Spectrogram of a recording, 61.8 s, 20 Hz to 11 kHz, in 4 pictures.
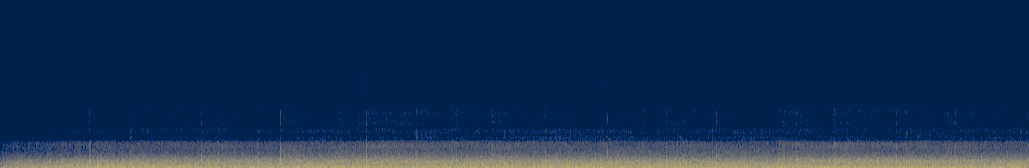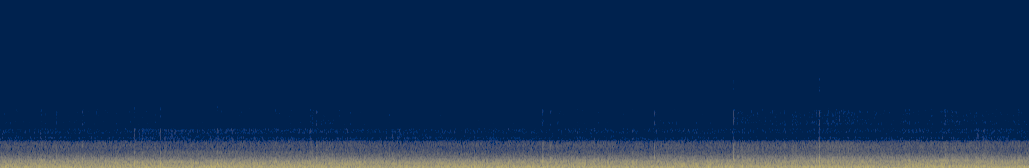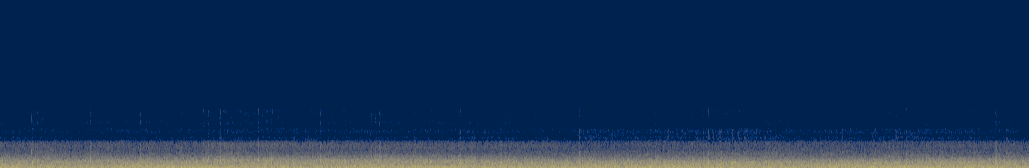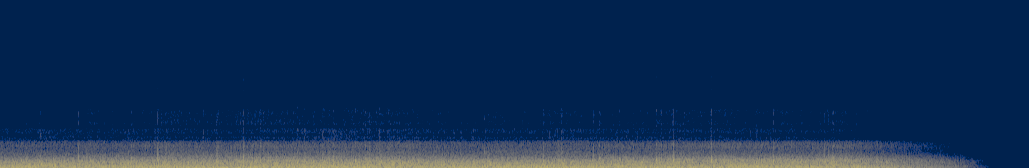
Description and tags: Alien Planet 1
alien, organic, soundeffect, fx, sfx, abstract, sounddesign, sci-fi, strange, sound-design, future, lo-fi, planet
